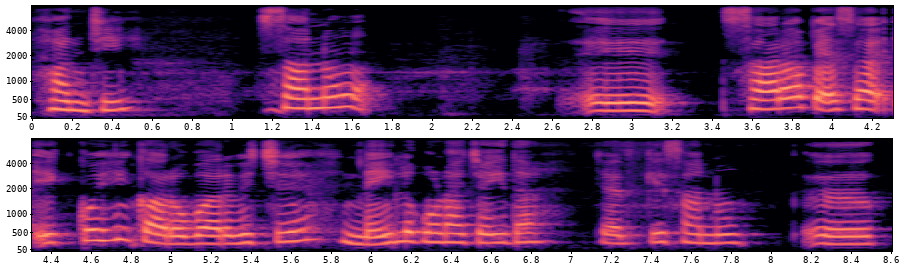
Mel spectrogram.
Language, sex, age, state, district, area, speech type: Punjabi, female, 30-45, Punjab, Hoshiarpur, rural, spontaneous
